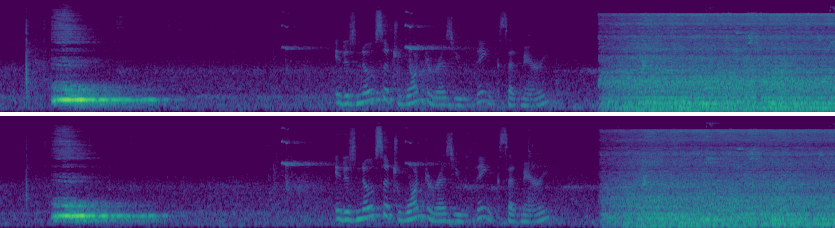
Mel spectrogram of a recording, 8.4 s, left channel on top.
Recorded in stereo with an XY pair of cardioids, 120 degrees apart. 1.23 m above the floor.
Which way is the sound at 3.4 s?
15° right.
